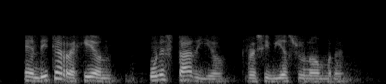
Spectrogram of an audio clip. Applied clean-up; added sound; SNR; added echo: neural mask model RNNoise.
